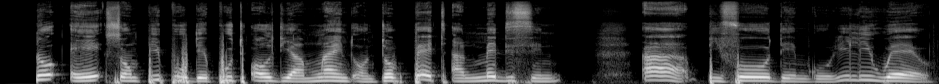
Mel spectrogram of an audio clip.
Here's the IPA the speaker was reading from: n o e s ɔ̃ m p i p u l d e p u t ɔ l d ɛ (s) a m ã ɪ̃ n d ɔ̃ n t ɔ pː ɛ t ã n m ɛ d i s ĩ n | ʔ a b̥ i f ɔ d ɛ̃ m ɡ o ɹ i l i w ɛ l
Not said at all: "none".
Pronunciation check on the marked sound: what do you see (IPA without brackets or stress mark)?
none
